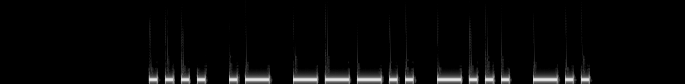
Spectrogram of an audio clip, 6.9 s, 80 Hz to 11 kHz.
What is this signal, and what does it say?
Morse code, heard as a keyed tone, about 15 wpm, 700 Hz. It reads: HA8BD
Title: DXCC-100 Call Signs - 5 Characters - Repeated 2x - 15wpm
